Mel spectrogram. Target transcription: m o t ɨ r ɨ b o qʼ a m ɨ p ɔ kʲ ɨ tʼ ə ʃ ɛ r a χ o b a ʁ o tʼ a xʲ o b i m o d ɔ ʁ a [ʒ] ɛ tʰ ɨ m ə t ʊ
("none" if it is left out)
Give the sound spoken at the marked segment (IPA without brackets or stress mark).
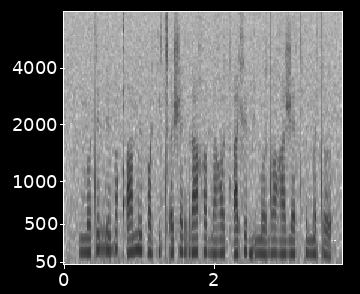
ʒ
